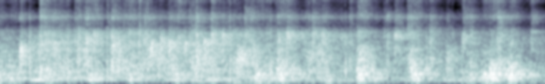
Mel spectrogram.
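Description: Hand clapping mixed with strummed acoustic guitars: a dense run of sharp claps over steady ringing chords, with no singing.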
